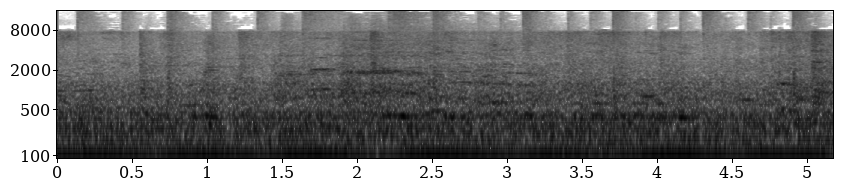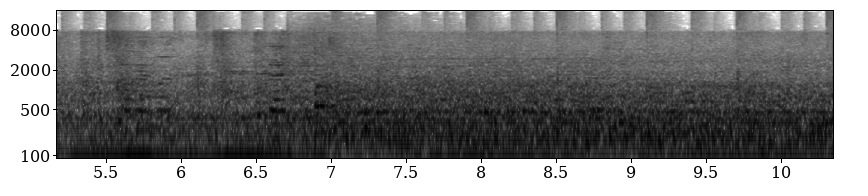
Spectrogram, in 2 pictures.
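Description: A steady low hum with people talking over it; the hum drops away about seven seconds in.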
